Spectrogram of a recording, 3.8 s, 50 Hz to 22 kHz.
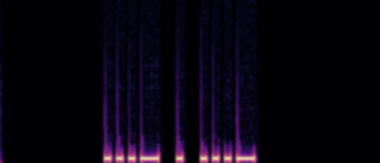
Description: Morse code, heard as a keyed tone, about 20 wpm, 700 Hz. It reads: VEV
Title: USA Call Sign Postfixes - 3 Letters 20wpm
